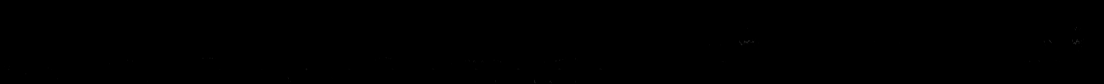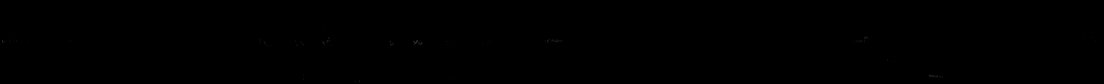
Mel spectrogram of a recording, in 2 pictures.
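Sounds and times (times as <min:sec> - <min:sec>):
faint bird chirps: 0:00.0 - 0:07.9, 0:08.5 - 0:22.0.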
